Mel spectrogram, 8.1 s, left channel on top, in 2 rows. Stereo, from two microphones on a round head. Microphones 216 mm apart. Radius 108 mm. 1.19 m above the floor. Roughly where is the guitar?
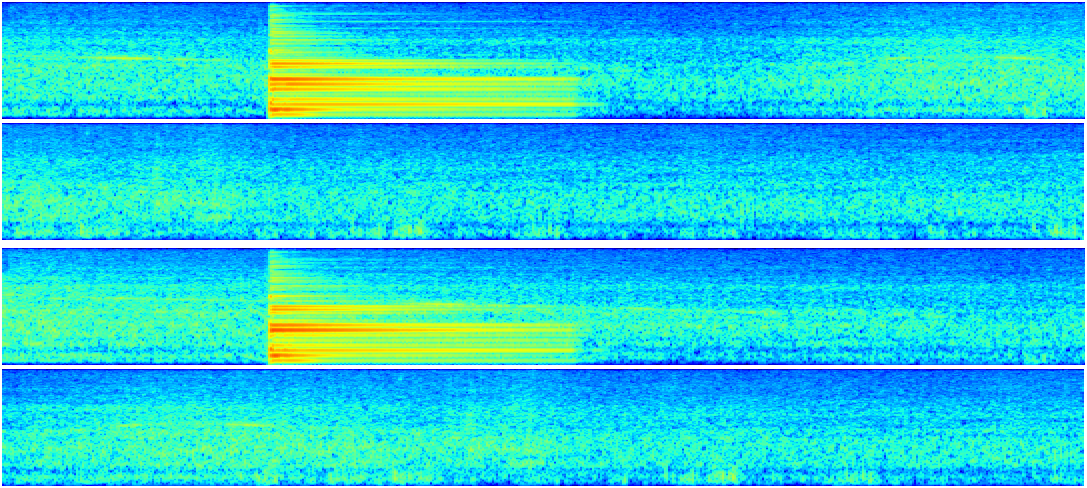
Centre.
